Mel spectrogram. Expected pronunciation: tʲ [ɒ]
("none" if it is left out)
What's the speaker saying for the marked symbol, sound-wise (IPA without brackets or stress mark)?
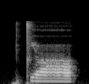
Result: ɒː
